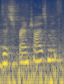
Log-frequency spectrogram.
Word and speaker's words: disfranchisement: Um, you add an extra syllable to dis uh historians refer to it as disfranchisement.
